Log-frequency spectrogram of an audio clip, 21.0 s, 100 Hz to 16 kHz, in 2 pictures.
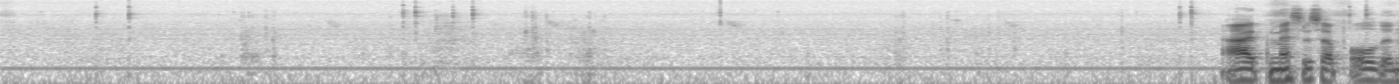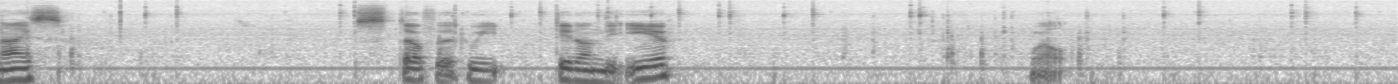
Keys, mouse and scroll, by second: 0.8-2.4 right drag, 4.7 right click, 10.4-12.7 right drag, 10.9-12.7 middle drag, 14.6-17.9 right drag, 17.9 middle click, 19.3 middle click.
